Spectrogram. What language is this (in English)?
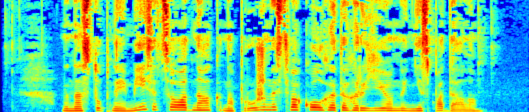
Belarusian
